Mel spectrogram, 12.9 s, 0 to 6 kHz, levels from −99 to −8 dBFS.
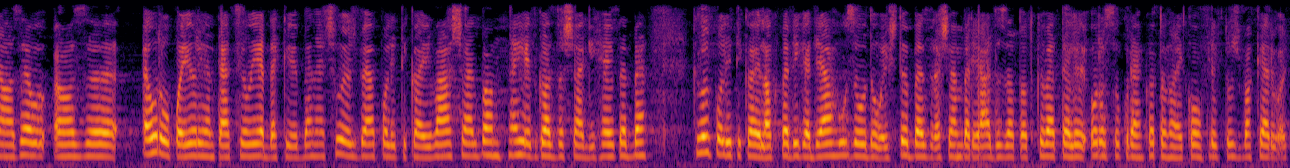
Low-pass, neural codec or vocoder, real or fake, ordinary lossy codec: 5.4 kHz; vocoder, 44.1 kHz, 128 mel bands, Pupu-Vocoder; fake; Opus, 64 kbps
